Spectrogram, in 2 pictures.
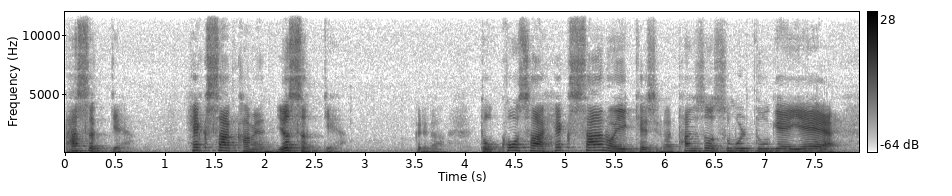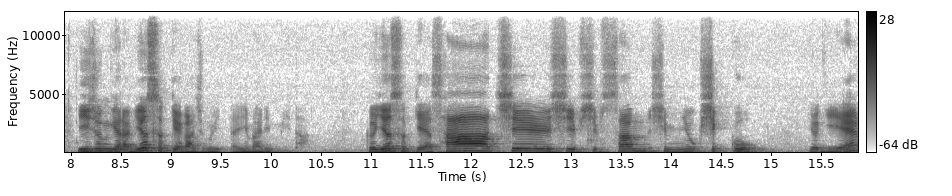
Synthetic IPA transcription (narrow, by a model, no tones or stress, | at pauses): tasʰɯk͈e̞ | he̞k̚s͈akʰamjʌnjʌsʰɯk͈e̞ | kɯɾik͈atokʰosʰahe̞k̚sanoikʰːeɕʰiɡantʰansʰosʰumuɭtuɡe̞jeid͡ʑuŋɡeɾamjʌsʰɯk͈e̞ɡad͡ʑiɡoit̚t͈aimaɾimɲid̥ḁkɯjʌsʰɯk͈e̞sʰat͡ɕʰiɭɕʰip̚ɕʰip̚s͈amɕʰimɲuk̚ɕʰip̚k͈u | jʌɡie̞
